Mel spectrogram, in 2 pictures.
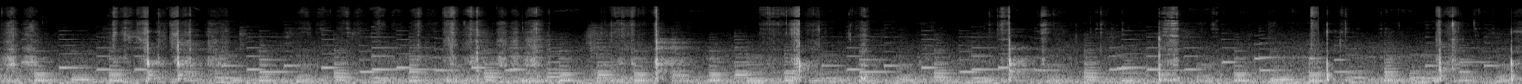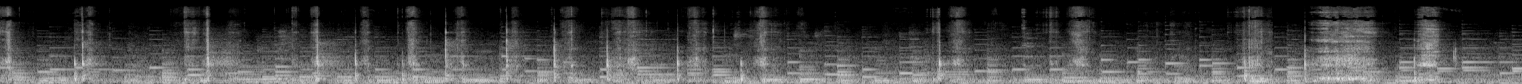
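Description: Chef's knife slicing and dicing a tomato on a wooden cutting board: many irregular knife strikes against the board. Background music plays throughout.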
